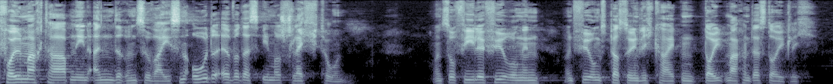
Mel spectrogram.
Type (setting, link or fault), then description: setting, large echoing room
